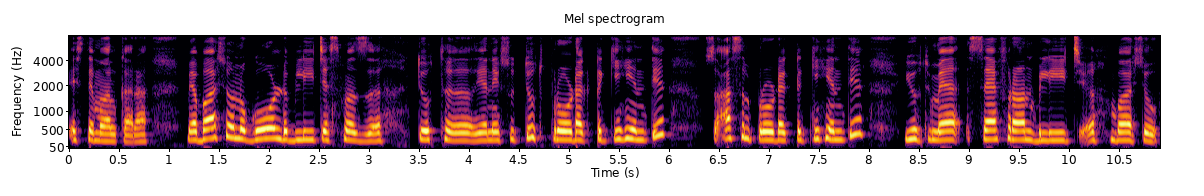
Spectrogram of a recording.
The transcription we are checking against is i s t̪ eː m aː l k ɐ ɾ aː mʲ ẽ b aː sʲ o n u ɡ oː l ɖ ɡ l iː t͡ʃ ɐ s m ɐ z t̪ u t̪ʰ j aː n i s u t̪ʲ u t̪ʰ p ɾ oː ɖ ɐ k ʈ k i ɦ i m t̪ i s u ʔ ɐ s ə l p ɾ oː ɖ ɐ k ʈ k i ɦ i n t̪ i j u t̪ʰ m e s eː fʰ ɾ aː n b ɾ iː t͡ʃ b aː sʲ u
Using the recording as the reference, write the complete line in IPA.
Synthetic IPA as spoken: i s t̪ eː m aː l k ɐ ɾ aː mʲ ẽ b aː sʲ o n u ɡ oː l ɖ b l iː t͡ʃ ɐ s m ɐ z t̪ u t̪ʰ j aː n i s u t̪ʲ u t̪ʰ p ɾ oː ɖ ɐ k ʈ k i ɦ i n t̪ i s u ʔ ɐ s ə l p ɾ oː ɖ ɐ k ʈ k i ɦ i n t̪ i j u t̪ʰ m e s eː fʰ ɾ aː n b l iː t͡ʃ b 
